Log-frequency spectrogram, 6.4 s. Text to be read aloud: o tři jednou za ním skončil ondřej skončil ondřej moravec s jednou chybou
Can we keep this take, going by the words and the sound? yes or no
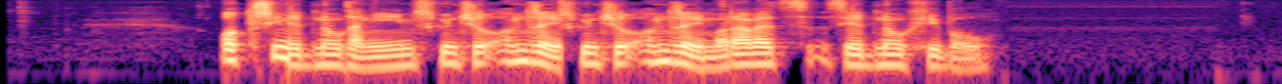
yes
